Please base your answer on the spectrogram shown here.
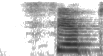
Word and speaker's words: cet: Donc, d'abord, on entend la différence. Il y a un T à la fin du cet. Je dis ce fromage ou cet animal.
